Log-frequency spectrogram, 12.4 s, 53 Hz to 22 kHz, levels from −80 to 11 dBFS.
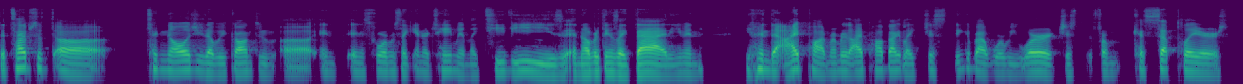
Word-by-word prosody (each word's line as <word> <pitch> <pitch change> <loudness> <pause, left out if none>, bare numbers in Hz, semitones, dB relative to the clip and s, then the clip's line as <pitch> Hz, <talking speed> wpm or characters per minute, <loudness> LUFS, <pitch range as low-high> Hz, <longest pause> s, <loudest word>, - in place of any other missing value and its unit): the - - -1
types 170 +1 +3
of 165 - -9
th - - -3
uh, 120 - +3 0.5
technology 145 -2 0
that 130 - +1
we've 120 0 -9
gone 125 +1 +3
through, 120 -2 -15
uh, - - -3
in 125 - -13
in - - -6
its 125 - -18
forms, 130 -2 -5
like 120 - -7
entertainment, 130 -2 -9
like 115 0 -14
TVs, 130 -4 -6
and 120 - -4
other 120 +2 +4
things 125 -1 -2
like 110 - +2
that, 120 -3 +8
and 110 - -13
even 120 -1 -10 0.4
even 155 -2 -4
the - - +4
iPod 145 +2 +3
remember 130 +1 -4
the - - 0
iPod? 140 +1 -5
Back 140 0 +1
like, 115 0 -6
just 135 - -14
think 140 +5 -13
about 130 -6 -1
where 120 -1 -7
we 120 -1 -15
were 130 -1 +4
just 115 - -11 0.2
from 125 +1 -6
cassette 150 -2 0
players, 125 -4 0
125 Hz, 210 wpm, -24 LUFS, 120-140 Hz, 0.5 s, that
